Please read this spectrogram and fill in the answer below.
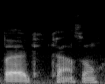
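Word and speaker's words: Burgh Castle: Like they spelt Borough Castle right as well, but they call it Berg Castle.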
